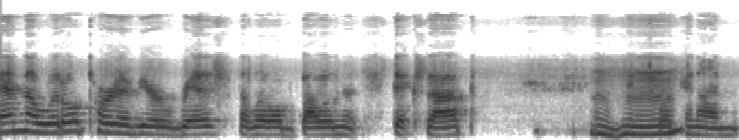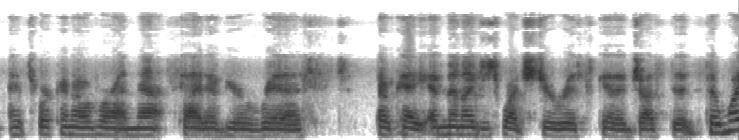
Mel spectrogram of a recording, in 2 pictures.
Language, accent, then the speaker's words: English; United States; I think they call it Quebec, but I call it Quebec because I'm American.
